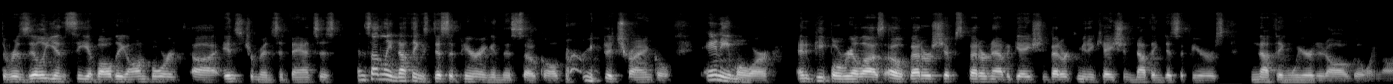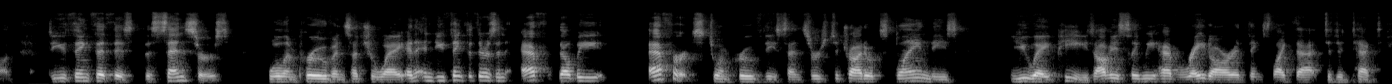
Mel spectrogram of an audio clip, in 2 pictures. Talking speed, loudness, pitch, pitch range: 175 wpm, -22 LUFS, 135 Hz, 120-180 Hz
